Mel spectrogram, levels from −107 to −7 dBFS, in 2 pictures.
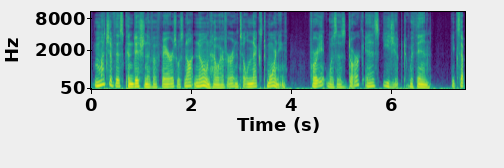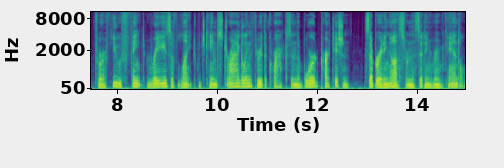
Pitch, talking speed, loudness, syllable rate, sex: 125 Hz, 185 wpm, -20 LUFS, 4.7 syllables/s, male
